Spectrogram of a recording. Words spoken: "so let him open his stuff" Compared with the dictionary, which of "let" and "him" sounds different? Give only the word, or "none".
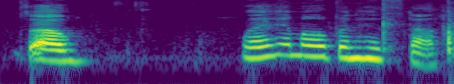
let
